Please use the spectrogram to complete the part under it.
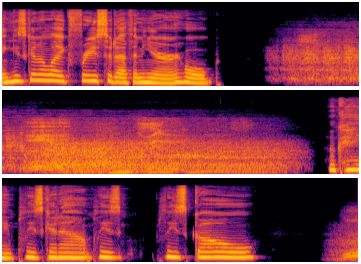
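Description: A young woman speaks close to a microphone with animation.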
